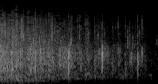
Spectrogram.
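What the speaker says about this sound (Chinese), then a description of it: "掌声再给宋万博" Audience applause for stand-up comedian Song Wanbo at a comedy competition show, a steady patter of clapping that swells briefly and fades toward the end, with no voices over it.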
